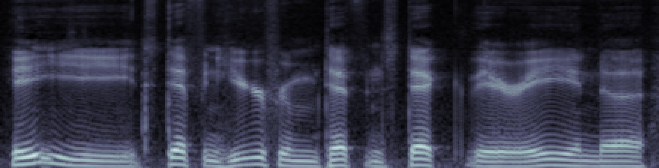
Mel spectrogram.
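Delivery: hammed-up Canadian accent; thick comic Canadian accent. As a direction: play it as a folksy Canadian with a sing-song "eh". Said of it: "you sound like one of them there Canadians".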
